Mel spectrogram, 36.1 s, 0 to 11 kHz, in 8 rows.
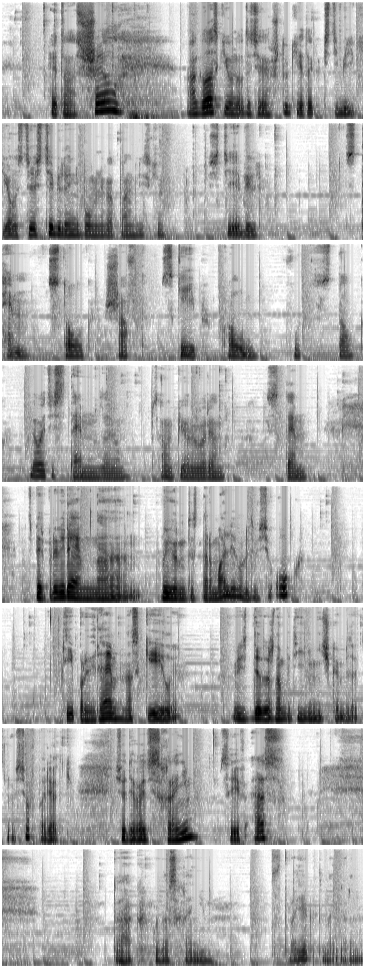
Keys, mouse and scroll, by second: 0.0 click, 0.2-1.7 drag, 1.7 l, 3.7 click, 14.9 click, 15.0-17.7 drag, 18.7-20.0 drag, 20.0 scroll down 1, 20.1-22.0 middle drag, 22.0-23.1 drag, 23.1-23.4 middle drag, 23.4 click, 23.9 click, 25.3 click, 25.7-26.2 scroll up 1, 26.2 click, 26.5 click, 26.9 click, 27.2 click, 27.7 click, 28.9-36.1 drag.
